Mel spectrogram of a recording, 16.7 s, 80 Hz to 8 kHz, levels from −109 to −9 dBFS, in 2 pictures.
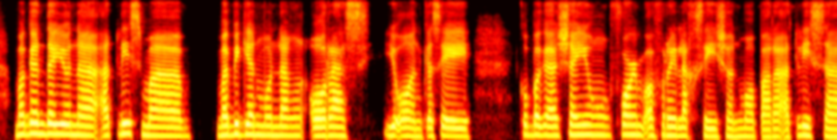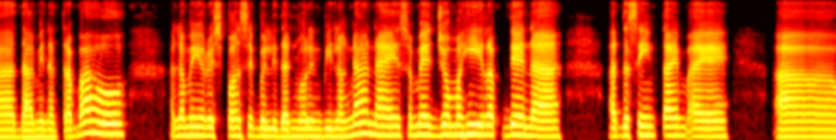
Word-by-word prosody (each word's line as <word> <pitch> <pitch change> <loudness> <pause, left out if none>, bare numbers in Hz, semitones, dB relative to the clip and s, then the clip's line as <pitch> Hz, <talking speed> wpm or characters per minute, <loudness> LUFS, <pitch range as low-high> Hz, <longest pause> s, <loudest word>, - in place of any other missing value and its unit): maganda 215 +1 +4
'yon 205 -1 +3
na 190 -1 +3
at 185 +1 -1
least 220 -1 +2
ma 180 -2 +2 0.3
mabigyan 200 +2 +3
mo 195 0 -1
ng 185 0 -2
oras 180 0 +1 0.2
'yon 175 -3 -1
kasi 170 -1 0 0.5
kumbaga 195 -2 +1
siya 200 +1 +2
'yong 195 -1 -4
form 200 -2 +1
of 175 +1 -4
relaxation 175 -2 -2
mo 165 0 -4
para 155 +1 -1
at 155 - -4
least 185 -2 -2
sa 155 -1 0
dami 150 0 -1
ng 150 -1 -5
trabaho, 215 +6 +2 0.5
alam 180 +2 -1
mo 185 - +1
'yong 180 -1 0
responsibilidad 170 -2 -1
mo 160 0 -2
rin 160 -1 -2
bilang 160 0 -2
nanay, 195 -4 +2
so - - -4
medyo 195 0 +1
mahirap 200 0 +2
din 195 +1 +2
na 165 -1 +2 0.5
at 170 - 0
the 185 - +2
same 190 0 -2
time 185 0 +1
eh, 165 0 +1 0.5
ah, 160 0 0
180 Hz, 160 wpm, -23 LUFS, 165-195 Hz, 0.5 s, maganda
